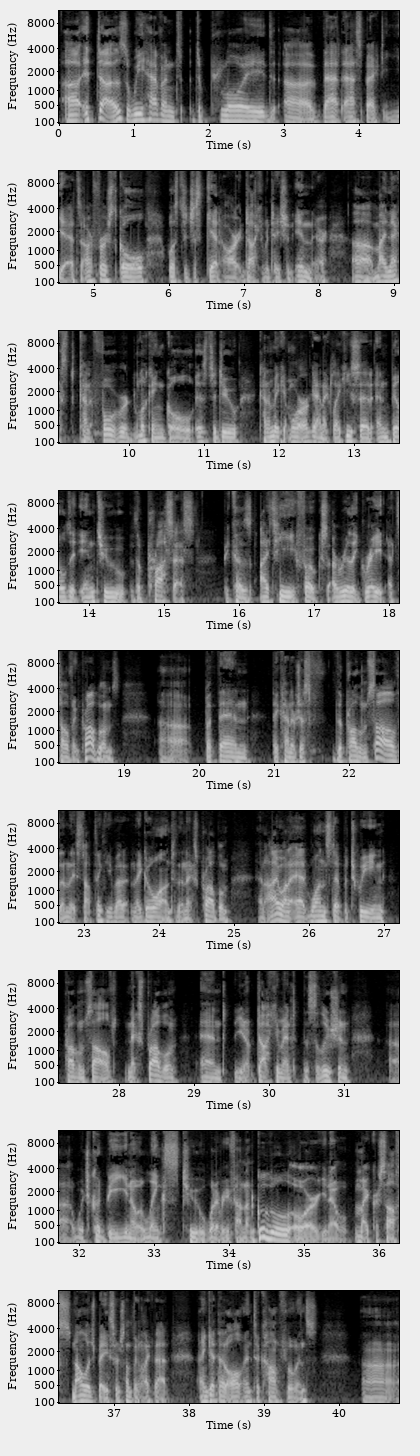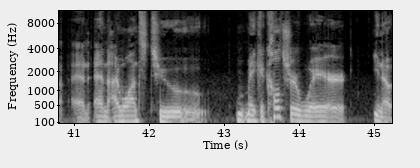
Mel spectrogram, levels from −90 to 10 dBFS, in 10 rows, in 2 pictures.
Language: English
